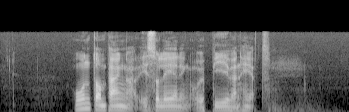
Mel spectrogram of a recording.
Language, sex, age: Swedish, male, 42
